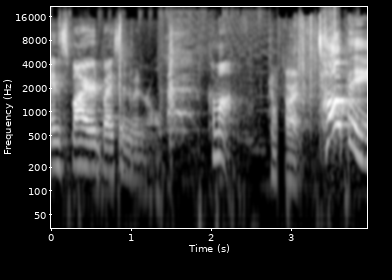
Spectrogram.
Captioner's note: laughs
